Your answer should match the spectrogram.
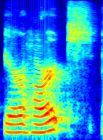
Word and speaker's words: Airhart: I have a website with just my name, Lisa Earhart.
